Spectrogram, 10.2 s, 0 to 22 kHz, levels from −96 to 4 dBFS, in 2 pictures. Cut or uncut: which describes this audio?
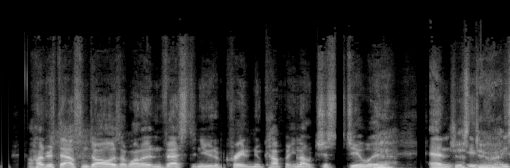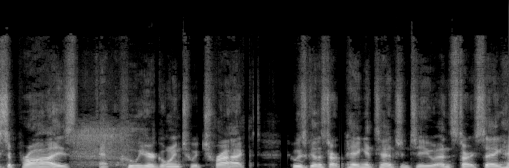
uncut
